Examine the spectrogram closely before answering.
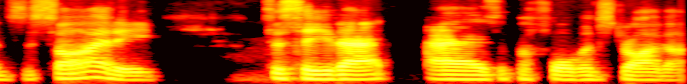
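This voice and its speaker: A man speaks at a moderate pace and medium pitch in a monotone, flat intonation. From Australia. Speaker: author and anti-racism consultant. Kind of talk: online discussion.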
